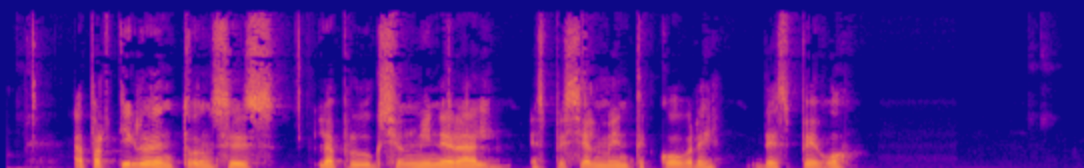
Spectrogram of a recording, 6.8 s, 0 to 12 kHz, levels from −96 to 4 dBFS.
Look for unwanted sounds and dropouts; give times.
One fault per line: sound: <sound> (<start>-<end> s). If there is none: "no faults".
no faults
